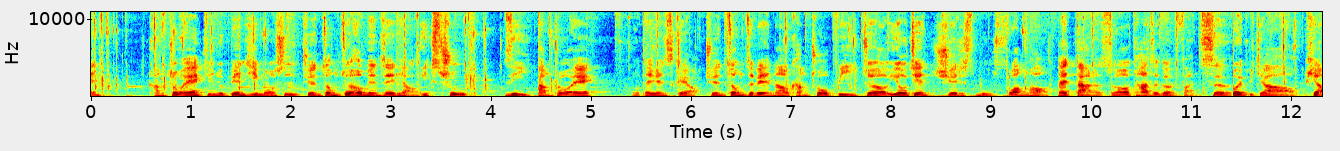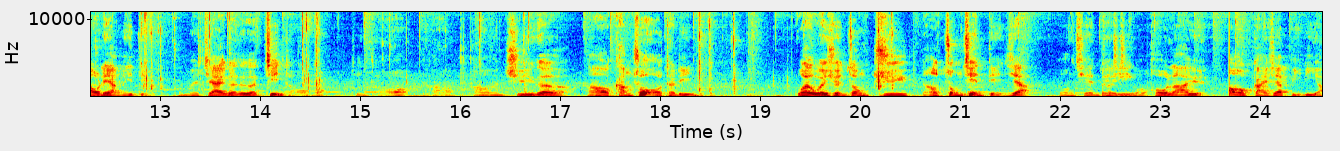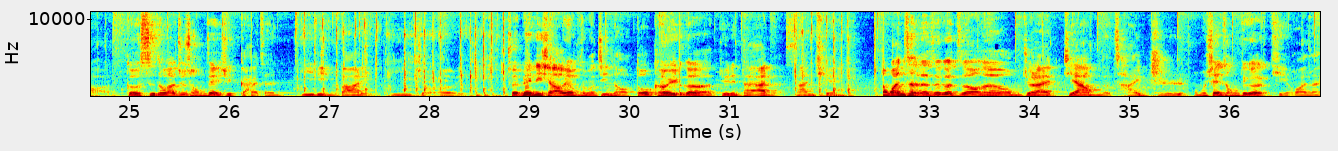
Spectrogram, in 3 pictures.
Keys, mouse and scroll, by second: 0.5 middle click, 0.6 ctrl+a, 1.1 Tab, 1.5 2, 1.9 click, 2.8 scroll down 2, 3.1 shift+middle click, 3.6 e, 4.4 ctrl+a, 5.4 scroll down 2, 5.7-6.1 shift+middle drag, 6.1 Tab, 6.1-7.3 shift+middle drag, 7.3 ctrl+b, 7.7 middle click, 7.7-8.8 right drag, 8.8 middle drag, 9.1 s, 9.7 click, 10.0-10.4 shift+middle drag, 10.4 scroll up 3, 10.8-11.4 shift+middle drag, 11.4-11.8 drag, 11.8 Tab, 12.0 middle click, 12.1 2, 12.1 click, 12.7 g, 13.1 ctrl+s, 13.2 scroll down 3, 13.5-14.3 shift+middle drag, 14.3 shift+a, 15.5-15.9 middle drag, 15.9-16.2 scroll up 3, 16.2-18.3 shift+middle drag, 18.3 ctrl+alt+KP_0, 20.0 g, 22.1 right click, 23.6 space, 24.6 click, 26.2-28.7 drag, 28.7-30.0 shift+middle drag, 30.4 click, 31.0 click, 31.9 KP_0, 32.1 KP_0, 32.5 shift+middle click, 33.3-35.5 drag, 36.6-36.9 drag.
